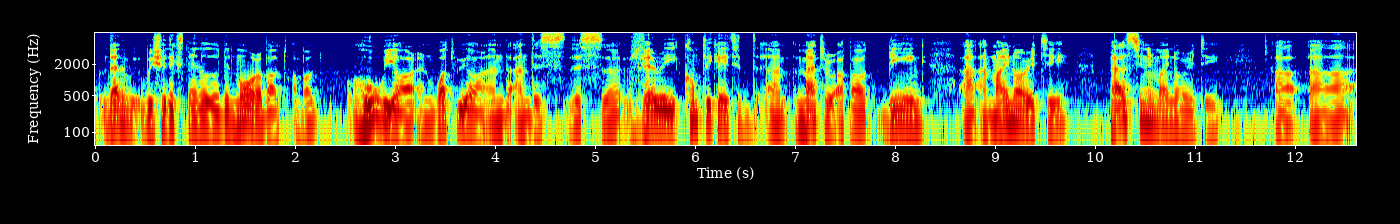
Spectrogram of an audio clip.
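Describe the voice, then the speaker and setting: A man speaking as a studio guest, talking haltingly with many restarts and fillers. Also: fairly low pitch, expressive, a little mellow. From Israel. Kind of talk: studio discussion.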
